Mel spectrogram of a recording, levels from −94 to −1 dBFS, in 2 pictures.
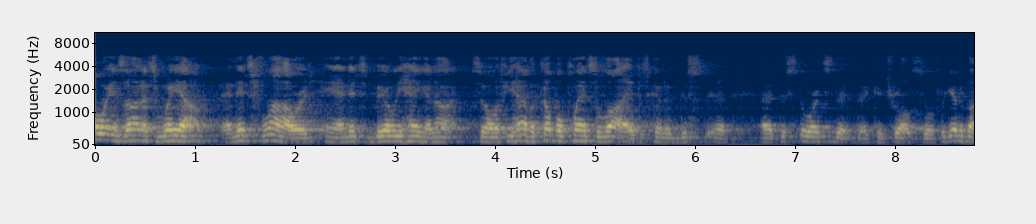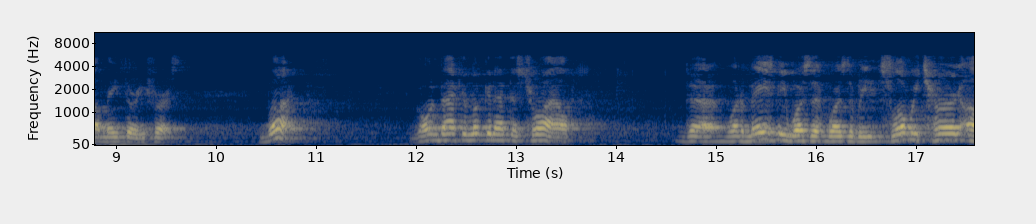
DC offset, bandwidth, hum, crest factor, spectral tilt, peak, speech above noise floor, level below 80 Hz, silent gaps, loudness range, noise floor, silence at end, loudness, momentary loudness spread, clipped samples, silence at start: under 0.1%; 5.6 kHz; none; 20 dB; -10 dB/octave; -14 dBFS; 40 dB; -76 dBFS; none; 8 LU; -74 dBFS; 0 s; -34 LUFS; 13 LU; under 0.1%; 0 s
